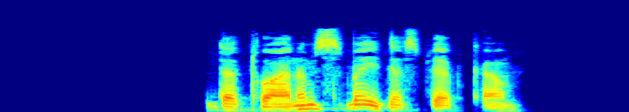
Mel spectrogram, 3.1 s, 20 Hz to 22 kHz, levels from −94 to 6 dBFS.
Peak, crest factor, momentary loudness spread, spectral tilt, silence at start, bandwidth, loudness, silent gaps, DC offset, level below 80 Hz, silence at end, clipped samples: -2 dBFS; 20 dB; 9 LU; -5.5 dB/octave; 1.05 s; 8.2 kHz; -19 LUFS; none; under 0.1%; -54 dBFS; 0.55 s; under 0.1%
